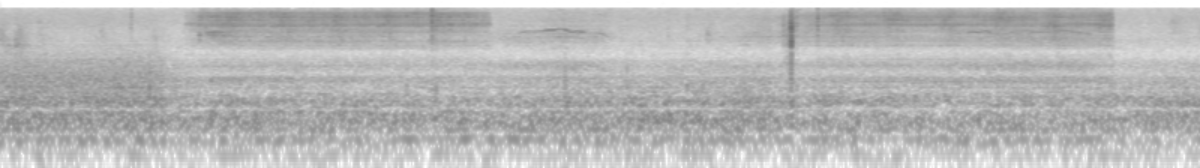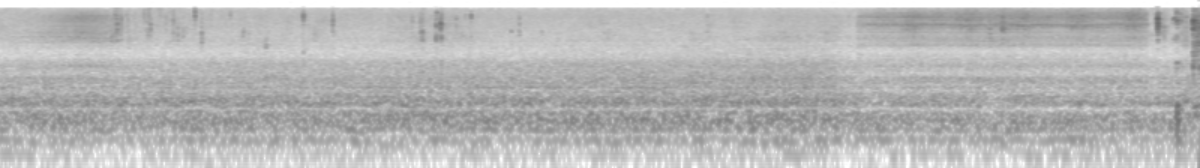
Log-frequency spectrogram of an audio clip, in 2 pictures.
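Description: Faint steady outdoor background noise, with a higher hiss that comes and goes in stretches.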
